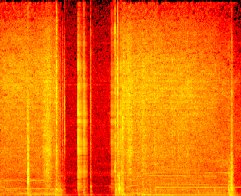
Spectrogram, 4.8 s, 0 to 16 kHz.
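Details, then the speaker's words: 2000 Chevrolet Impala with a no-start and security-light problem: with the key turned to accessory after four dings, short smooth window-motor whirs rise and stop, with no grinding or binding; the power windows now work normally. "Turn it to accessories. One, two, three, four little dings. Now the electric windows work."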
